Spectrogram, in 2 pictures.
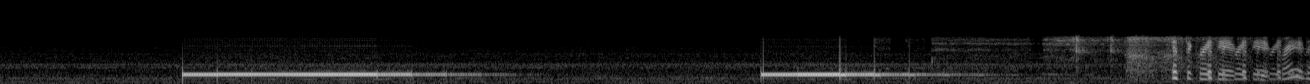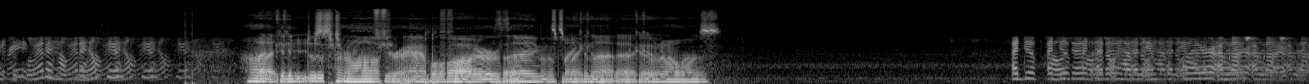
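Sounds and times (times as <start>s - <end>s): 
telephone tone: 1.8s - 5.2s, 7.6s - 10.2s
laughter: 10.4s - 15.6s, 24.0s - 26.1s
speech: 12.0s - 20.4s.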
